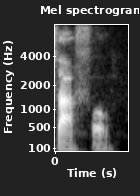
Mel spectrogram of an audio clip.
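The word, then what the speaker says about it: Sappho: Um I believe it's pronounced Safo. Um I believe it's pronounced Safo.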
